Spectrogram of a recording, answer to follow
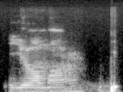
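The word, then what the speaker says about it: יאמר: It's a yo, which is Y, got a dot O. What is it? Yomar.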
